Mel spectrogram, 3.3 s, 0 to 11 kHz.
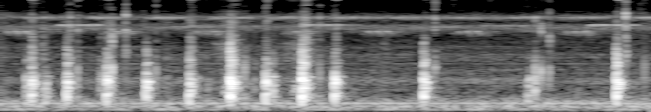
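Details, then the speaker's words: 2005 Chevrolet Silverado, Rough Country lift install, original lower control arm: sharp uneven clacks, several per second, as the lower ball joint is worked by hand; ball joint worn out. "Yeah, this thing is That thing was shot. That thing was shot."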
